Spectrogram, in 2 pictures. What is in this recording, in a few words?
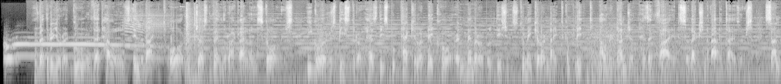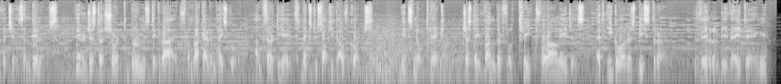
Radio Ad; Howl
